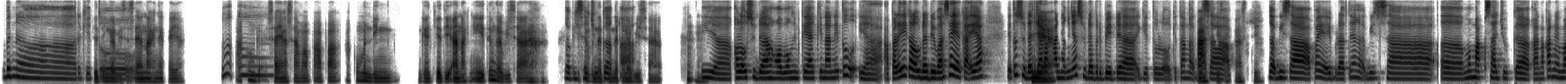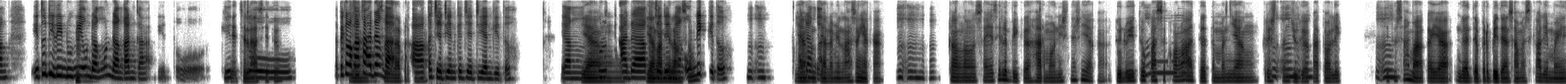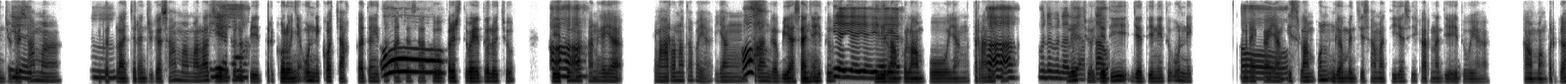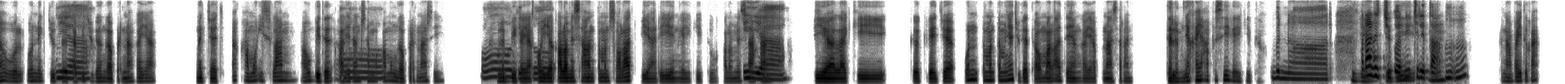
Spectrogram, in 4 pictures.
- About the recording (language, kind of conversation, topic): Indonesian, unstructured, Apa yang kamu pikirkan tentang konflik yang terjadi karena perbedaan keyakinan?
- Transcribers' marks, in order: chuckle; "bisa" said as "bisap"; "ibaratnya" said as "ibratnya"; other background noise; in English: "nge-judge"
